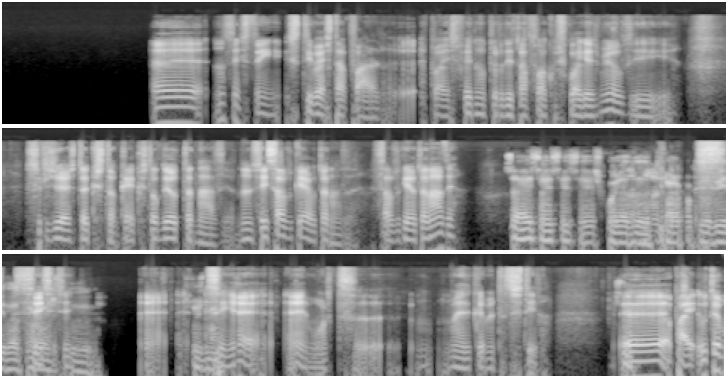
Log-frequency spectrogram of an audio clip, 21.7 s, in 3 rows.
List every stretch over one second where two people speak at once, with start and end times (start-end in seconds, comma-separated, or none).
13.5-15.2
